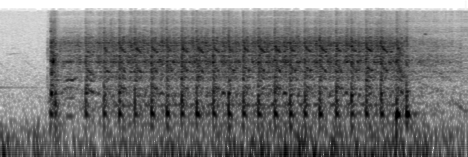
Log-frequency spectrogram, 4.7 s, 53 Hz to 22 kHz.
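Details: Long crank before start on a 1988 Volvo 760 wagon after replacing the main fuel pump: about 3.5 seconds steady cranking at roughly three turns a second, as pump runs only once engine rotates.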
